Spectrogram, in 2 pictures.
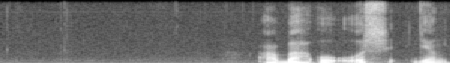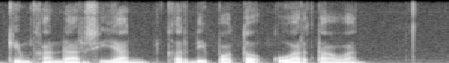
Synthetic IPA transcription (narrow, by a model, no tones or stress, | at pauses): ʔabaɦuʔʊ̰sd͡ʒɨŋkimkʰandarsiankɨrdipɔt̪ɔkṵwart̪awan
